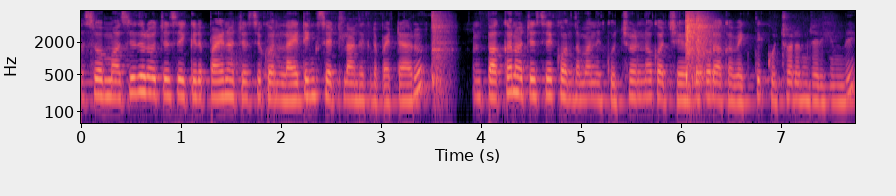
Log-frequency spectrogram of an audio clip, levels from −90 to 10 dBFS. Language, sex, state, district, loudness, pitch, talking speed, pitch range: Telugu, female, Andhra Pradesh, Annamaya, -22 LUFS, 185 Hz, 195 wpm, 170-195 Hz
